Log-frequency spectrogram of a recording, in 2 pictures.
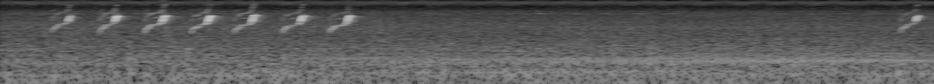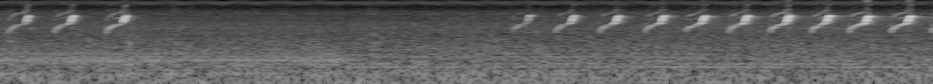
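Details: Olive-backed tailorbird male singing varied song for training other birds: bursts of rapid rising chirps, about seven in a row, a pause, a short run of four, then a longer fast series near the end.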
